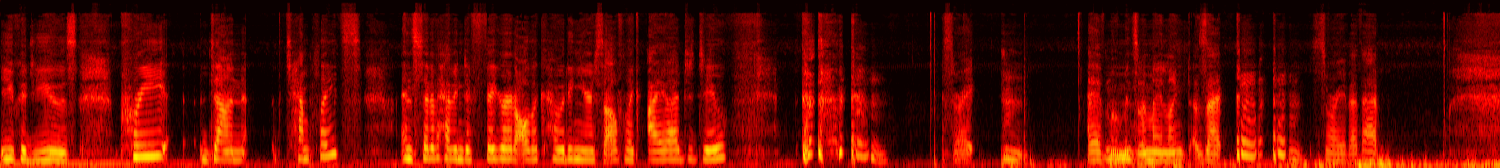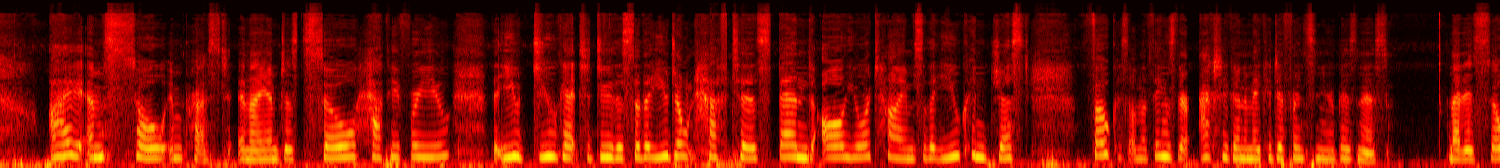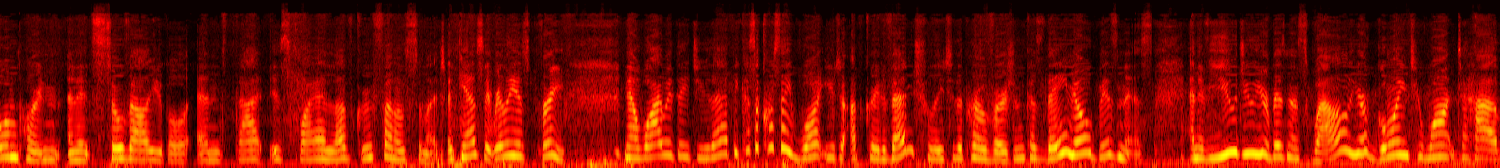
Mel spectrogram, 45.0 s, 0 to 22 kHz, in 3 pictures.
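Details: Adult woman with dysphonia after prolonged intubation: in 2016 she was put into a medicated coma and ventilated for about three weeks for double lung pneumonia that progressed to acute respiratory distress syndrome.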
